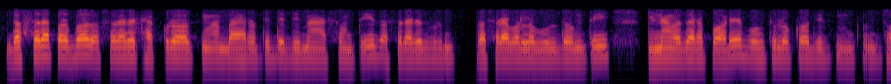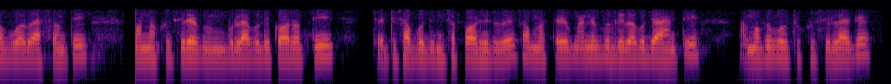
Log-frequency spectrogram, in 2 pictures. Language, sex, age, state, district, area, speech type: Odia, female, 45-60, Odisha, Angul, rural, conversation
